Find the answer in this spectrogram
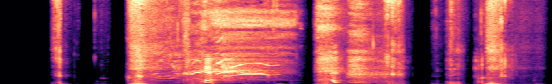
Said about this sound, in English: Next, I invite you to take a bite of the food.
